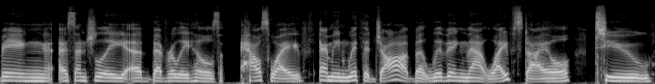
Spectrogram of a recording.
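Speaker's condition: No condition

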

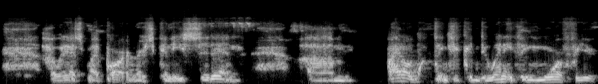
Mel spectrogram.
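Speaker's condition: Throat cancer, vocal cords removed

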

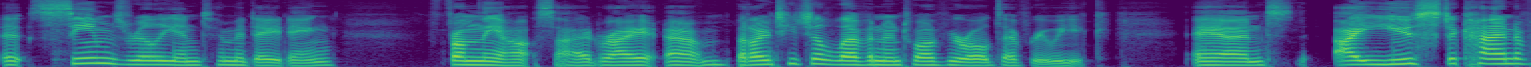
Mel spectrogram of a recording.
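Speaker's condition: No condition

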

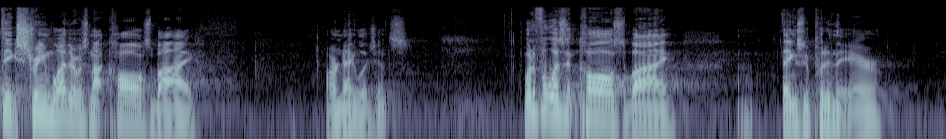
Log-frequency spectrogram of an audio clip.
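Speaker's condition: No condition

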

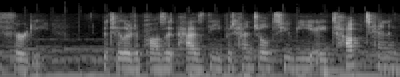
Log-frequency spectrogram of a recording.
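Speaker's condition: No condition

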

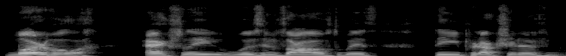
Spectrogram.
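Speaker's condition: Cerebral palsy; coordination issues, uses crutches

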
